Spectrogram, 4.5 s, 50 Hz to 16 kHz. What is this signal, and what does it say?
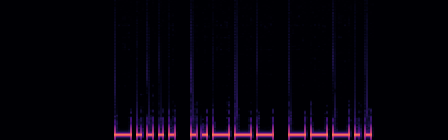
Morse code, heard as a keyed tone, about 22 wpm, 700 Hz. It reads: 628
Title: Numbers - 3-Digit 22wpm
